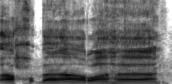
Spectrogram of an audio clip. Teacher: اخبارها کی خا کو پر کرنا ہے اور را کو بھی پر کرنا ہے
